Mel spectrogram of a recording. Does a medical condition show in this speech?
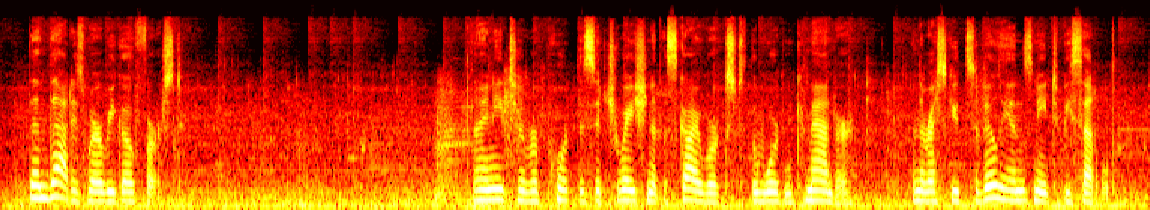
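No.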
